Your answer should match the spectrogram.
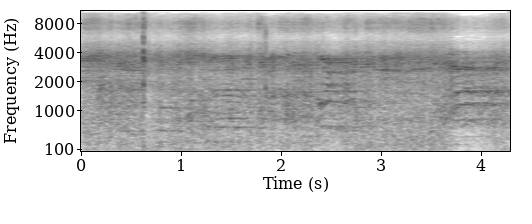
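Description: Reverberant indoor soccer arena din: players' voices over a steady rumble, with one sharp knock of the ball being struck about half a second in.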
